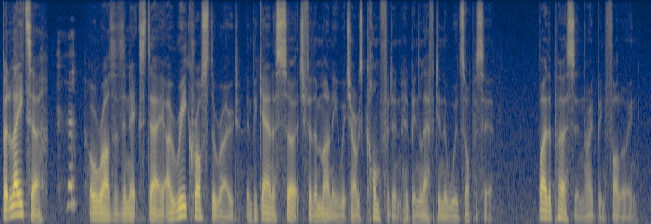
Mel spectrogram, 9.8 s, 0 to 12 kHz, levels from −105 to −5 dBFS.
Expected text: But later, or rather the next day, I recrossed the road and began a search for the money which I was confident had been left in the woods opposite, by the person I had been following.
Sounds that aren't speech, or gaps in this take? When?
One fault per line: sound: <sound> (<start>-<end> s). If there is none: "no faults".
sound: laugh (0.9-1.2 s)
